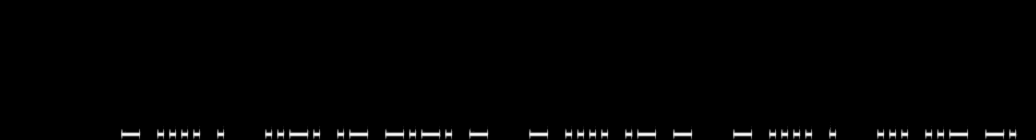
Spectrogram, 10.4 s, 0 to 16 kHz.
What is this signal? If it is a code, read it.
Morse code, heard as a keyed tone, about 20 wpm, 700 Hz. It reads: THE FACT THAT THE SUN
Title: Sentences with 4-Word Phrases - 20wpm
